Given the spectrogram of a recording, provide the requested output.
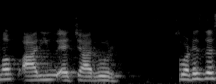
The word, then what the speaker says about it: Ruhr: There should not be a single student who does not know the spelling of RUHR, Ruhr. So what is the spelling? RUHR.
